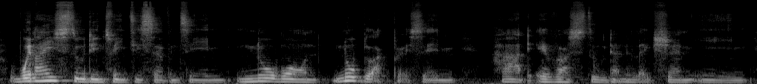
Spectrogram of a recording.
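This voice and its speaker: Give me an earnest Nigerian man in his thirties, with a slightly husky voice. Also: mid-range voice, darkish tone. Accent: Nigerian with a light Scottish touch. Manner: earnest, many ums and restarts. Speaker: interviewee, lecturer and former councillor. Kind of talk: reflective interview answers.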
